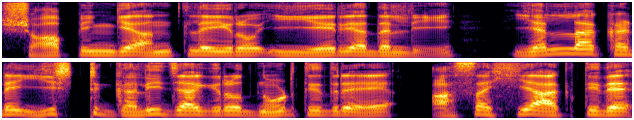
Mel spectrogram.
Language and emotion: Kannada, disgusted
